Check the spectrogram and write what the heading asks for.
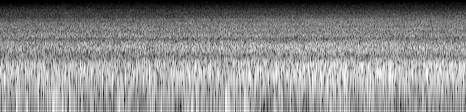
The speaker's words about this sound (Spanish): Déjame un segundo que escucho el mar. Ojalá se escuche para ustedes.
